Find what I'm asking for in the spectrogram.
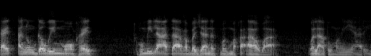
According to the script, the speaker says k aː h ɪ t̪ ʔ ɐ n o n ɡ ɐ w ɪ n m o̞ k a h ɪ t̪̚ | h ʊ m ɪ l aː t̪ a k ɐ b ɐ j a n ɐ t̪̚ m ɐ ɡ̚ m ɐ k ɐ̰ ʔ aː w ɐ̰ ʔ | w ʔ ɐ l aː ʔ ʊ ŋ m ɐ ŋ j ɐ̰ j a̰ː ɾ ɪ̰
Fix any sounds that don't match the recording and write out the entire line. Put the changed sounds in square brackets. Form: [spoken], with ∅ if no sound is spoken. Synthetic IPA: k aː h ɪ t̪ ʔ ɐ n o [ŋ] ɡ ɐ w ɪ n m o̞ k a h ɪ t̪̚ | h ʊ m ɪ l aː t̪ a k ɐ b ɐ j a n ɐ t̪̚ m ɐ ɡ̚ m ɐ k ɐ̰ ʔ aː w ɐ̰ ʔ | w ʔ ɐ l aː [p] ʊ ŋ m ɐ ŋ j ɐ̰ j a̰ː ɾ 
